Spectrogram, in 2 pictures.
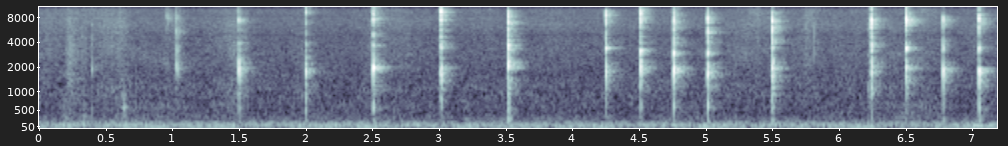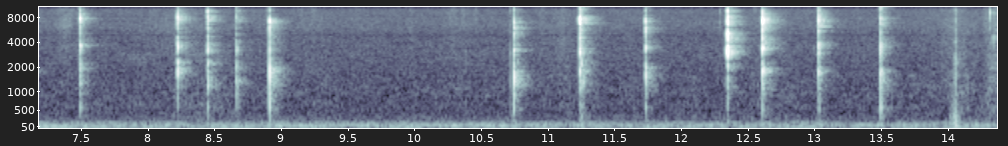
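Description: Sharp clicks and taps of hands and fingers knocking together during a fast finger-tutting routine. The clicks come about two a second at first, then quicker and more irregular, with a short pause about two-thirds of the way through.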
